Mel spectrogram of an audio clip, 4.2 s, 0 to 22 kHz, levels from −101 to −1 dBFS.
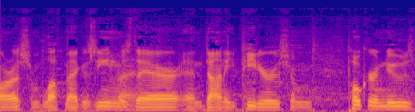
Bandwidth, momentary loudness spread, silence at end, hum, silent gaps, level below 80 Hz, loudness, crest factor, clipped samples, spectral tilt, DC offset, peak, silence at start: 15.5 kHz; 8 LU; 0 s; none; none; -50 dBFS; -28 LUFS; 20 dB; under 0.1%; -7 dB/octave; under 0.1%; -6 dBFS; 0 s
